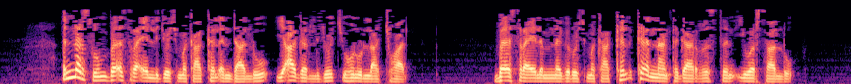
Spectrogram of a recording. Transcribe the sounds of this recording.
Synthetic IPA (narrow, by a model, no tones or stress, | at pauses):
ʔɨnːəɾsumbəʔɨsɾaʔe̞lːɨd͡ʒo̞t͡ʃːməkʰakːəlɨnd̪alːujɛʔaɡəɾlɨd͡ʒo̞t͡ʃːjɪho̞nulːat͡ʃːɛhal | bəɨsɾaʔe̞lɨmnəɡəɾo̞t͡ʃːməkʰakːəlkʰəɨnːant̪ʰəɡaɾːɨst̪ʰɨnjɪwɔɾsalːṵ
